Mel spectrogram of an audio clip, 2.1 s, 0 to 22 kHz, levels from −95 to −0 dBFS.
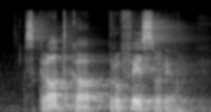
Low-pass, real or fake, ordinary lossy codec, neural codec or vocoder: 14.4 kHz; real; none; none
